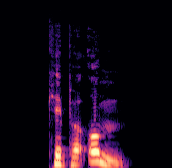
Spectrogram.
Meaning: inflection of umkippen: 1. first-person singular present 2. first/third-person singular subjunctive I 3. singular imperative
- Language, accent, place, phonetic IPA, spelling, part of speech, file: German, Germany, Berlin, [ˌkɪpə ˈʊm], kippe um, verb, De-kippe um.ogg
